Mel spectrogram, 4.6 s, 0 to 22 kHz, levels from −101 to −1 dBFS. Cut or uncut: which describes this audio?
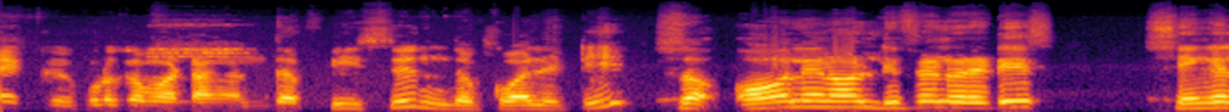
cut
